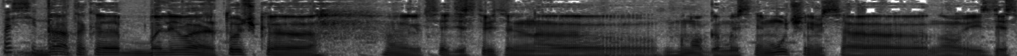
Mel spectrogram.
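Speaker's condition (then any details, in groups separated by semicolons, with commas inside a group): No condition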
